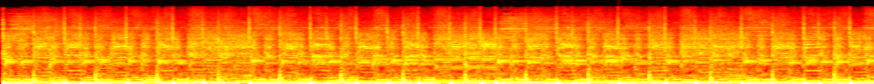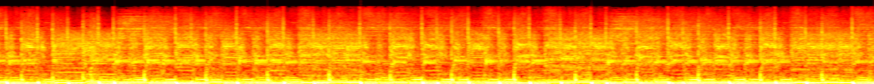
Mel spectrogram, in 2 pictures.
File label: battle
